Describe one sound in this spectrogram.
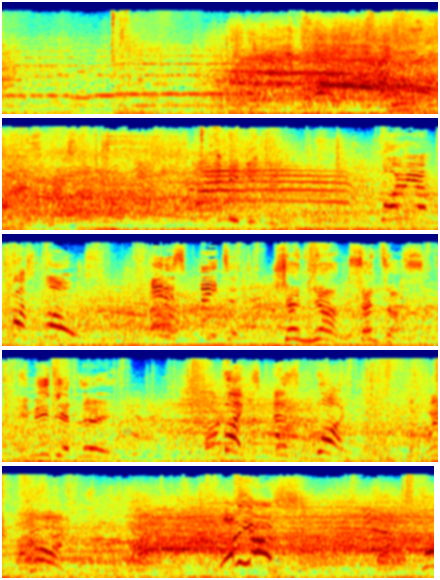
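Battle noise from a game clashes and roars.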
